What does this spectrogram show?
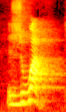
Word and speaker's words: joie: Joie. J-oie. Avec un E muet à la fin.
